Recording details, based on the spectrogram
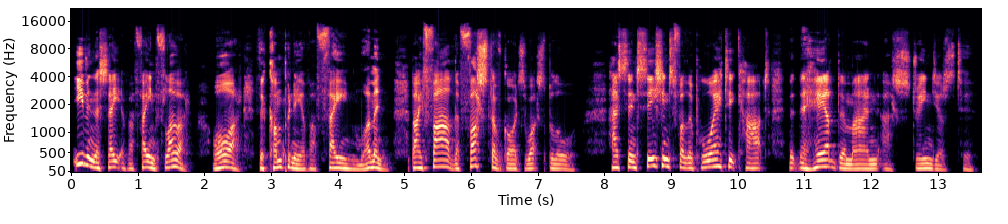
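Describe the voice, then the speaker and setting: A man's voice: medium pitch, expressive, measured pace, darkish tone, close to an everyday voice. A man with a Scottish accent playing a humble, reflective poet in a radio drama, speaking in an earnest, literary way. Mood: earnest, wistful. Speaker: actor in a radio play. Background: plucked guitar music.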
